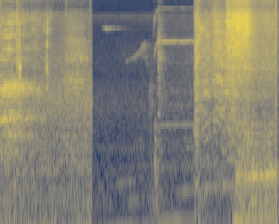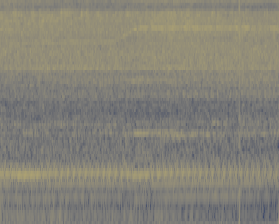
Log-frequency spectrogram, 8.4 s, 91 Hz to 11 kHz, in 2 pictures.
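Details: Volvo V70 after patching an exhaust line hole with a repair kit: engine cranks, catches with a brief rev, then settles into a smooth, steady, quiet idle; normal start and idle.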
